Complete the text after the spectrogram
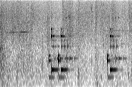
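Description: Game chimes ring out briefly.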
